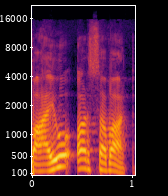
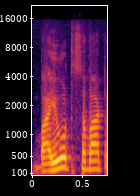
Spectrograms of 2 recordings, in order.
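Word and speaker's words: Biot–Savart: अब बायो और सबाट देखो टी साइलेंट है। बायोट सॉर्ट मत पढ़ देना।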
